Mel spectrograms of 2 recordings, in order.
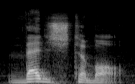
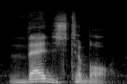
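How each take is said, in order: Both takes have the same delivery.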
